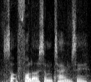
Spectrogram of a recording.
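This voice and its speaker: A man talking casually to a vlog audience in a reflective, rambling monologue, musing haltingly and trailing off between thoughts. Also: fairly low pitch, little pitch movement, a little mellow. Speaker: vlogger. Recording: noticeable background noise, clicks.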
